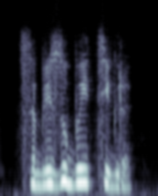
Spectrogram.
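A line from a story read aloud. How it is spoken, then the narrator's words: Trembling frightened whisper. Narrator (Russian): прошептал лев, дрожа как лист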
